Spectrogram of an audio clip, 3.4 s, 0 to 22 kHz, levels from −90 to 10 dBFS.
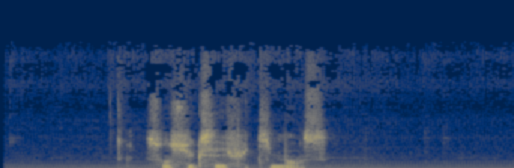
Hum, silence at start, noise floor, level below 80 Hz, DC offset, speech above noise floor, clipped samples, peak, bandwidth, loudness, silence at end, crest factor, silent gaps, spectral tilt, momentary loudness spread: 50 Hz at -45 dBFS; 0.8 s; -54 dBFS; -52 dBFS; under 0.1%; 31 dB; under 0.1%; -4 dBFS; 16.5 kHz; -22 LUFS; 1.25 s; 24 dB; none; -3.5 dB/octave; 18 LU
